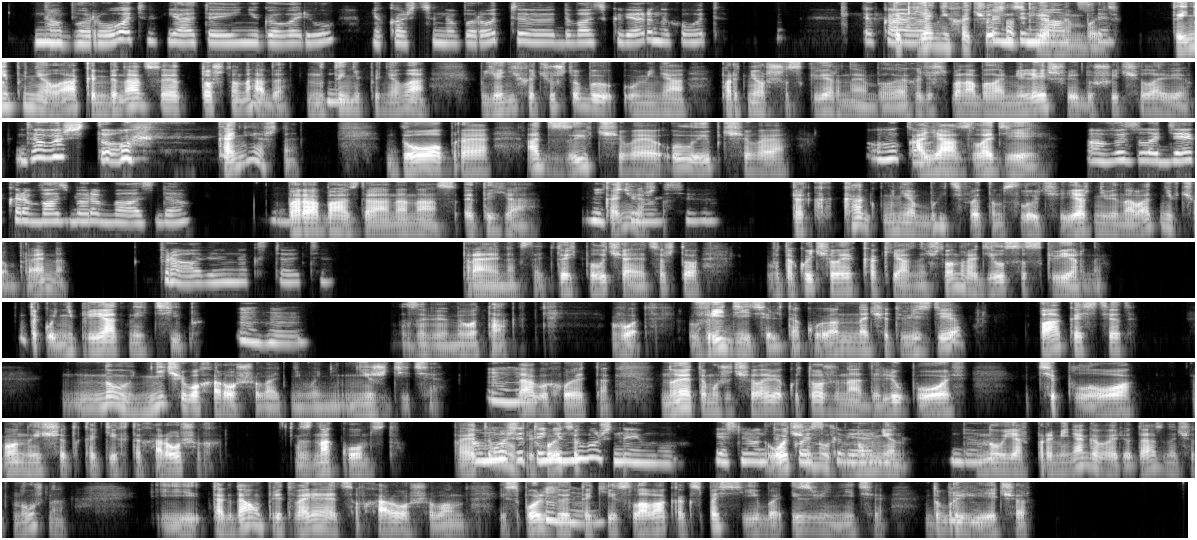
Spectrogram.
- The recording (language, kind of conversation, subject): Russian, unstructured, Как ты думаешь, почему люди расстаются?
- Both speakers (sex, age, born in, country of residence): female, 35-39, Russia, Netherlands; male, 45-49, Ukraine, United States
- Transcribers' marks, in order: tapping; joyful: "Да вы что!"; chuckle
